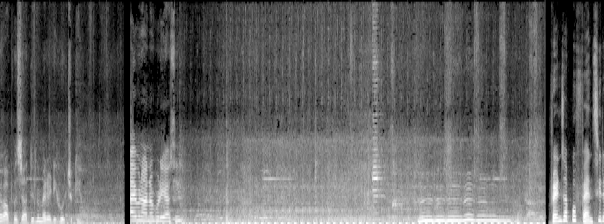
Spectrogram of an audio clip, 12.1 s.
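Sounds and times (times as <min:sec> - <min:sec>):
motorcycle engine idling: 0:03.0 - 0:10.9.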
